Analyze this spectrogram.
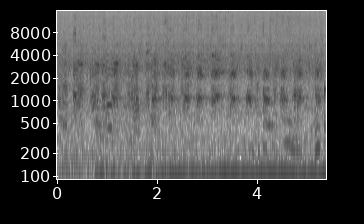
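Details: Flamingos gathered for their courtship ritual and mating dance, Caribbean: a continuous gabble of nasal, goose-like honks repeats about three times a second over a low, steady hum.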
